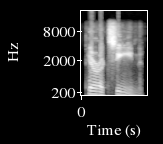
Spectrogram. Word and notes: pyroxene: American English

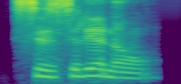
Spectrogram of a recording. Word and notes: siciliano: Indian

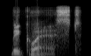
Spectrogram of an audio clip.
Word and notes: bequest: British English

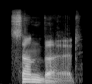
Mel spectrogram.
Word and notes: sunbird: British English

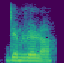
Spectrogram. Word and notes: demerara: Indian

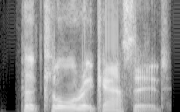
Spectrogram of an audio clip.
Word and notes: perchloric acid: British English

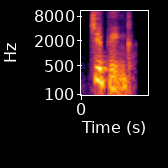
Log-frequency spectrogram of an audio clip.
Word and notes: chipping: Indian

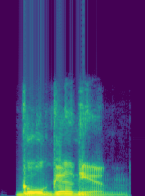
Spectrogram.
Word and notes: gorgonian: British English

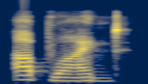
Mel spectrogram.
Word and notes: upwind: Indian

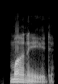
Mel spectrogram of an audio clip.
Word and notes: moneyed: American English

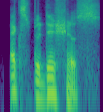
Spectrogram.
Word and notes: Expeditious: American English

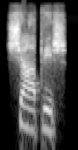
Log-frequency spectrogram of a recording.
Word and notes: sharpish: Indian

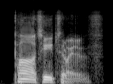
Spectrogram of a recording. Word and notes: partitive: British English

